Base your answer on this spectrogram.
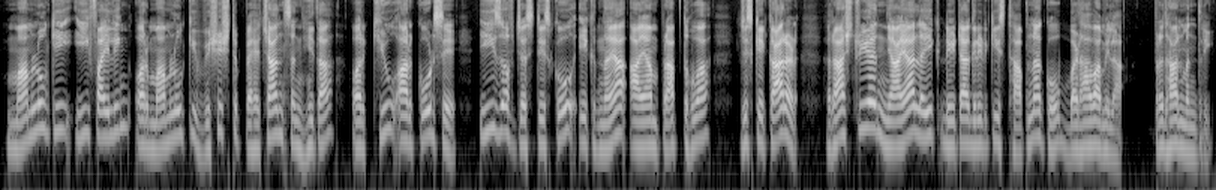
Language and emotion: Hindi, neutral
